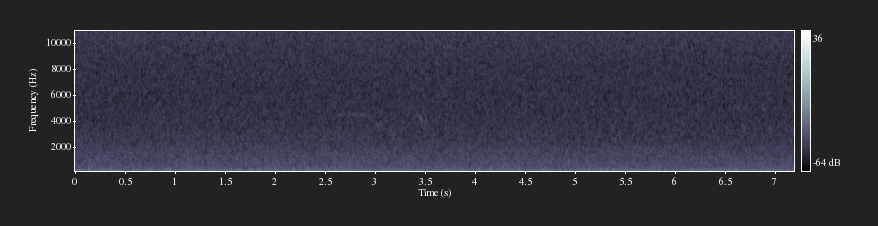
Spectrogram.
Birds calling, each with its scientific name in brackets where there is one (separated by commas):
White-crowned Sparrow (Zonotrichia leucophrys)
